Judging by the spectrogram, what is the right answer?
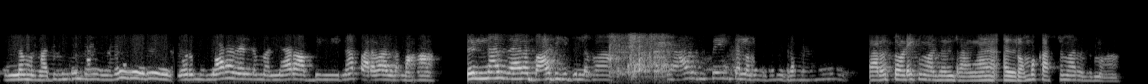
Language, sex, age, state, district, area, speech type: Tamil, female, 30-45, Tamil Nadu, Vellore, urban, conversation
